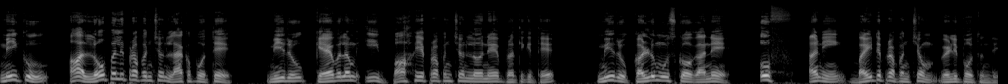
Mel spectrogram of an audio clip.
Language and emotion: Telugu, neutral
